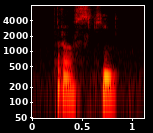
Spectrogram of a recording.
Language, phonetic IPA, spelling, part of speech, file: Polish, [ˈprusʲci], pruski, adjective / noun, LL-Q809 (pol)-pruski.wav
